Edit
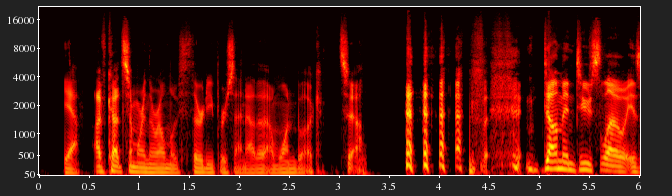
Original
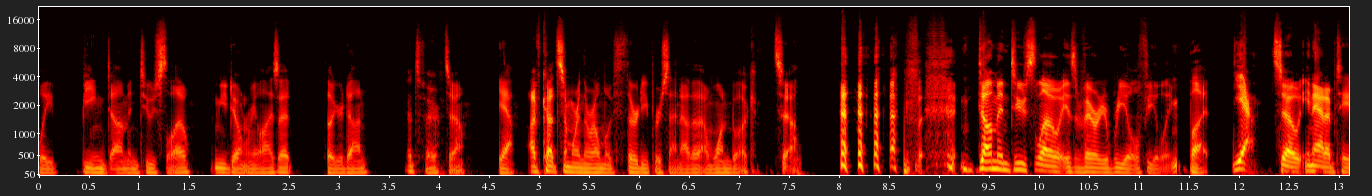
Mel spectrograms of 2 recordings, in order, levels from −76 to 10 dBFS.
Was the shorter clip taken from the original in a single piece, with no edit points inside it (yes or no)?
yes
